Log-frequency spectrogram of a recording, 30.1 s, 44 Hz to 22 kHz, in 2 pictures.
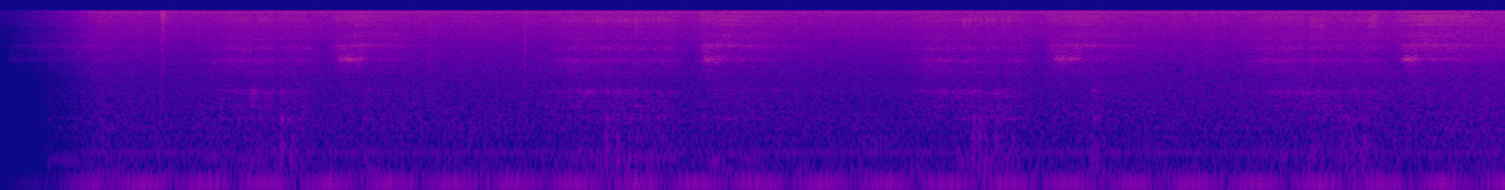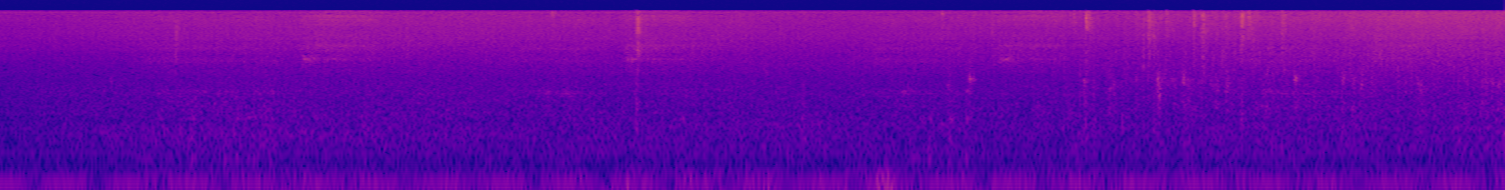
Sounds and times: rain on the roof of the cottage 0.7 - 2.2
breath 2.2 - 4.2
rain on the roof of the cottage 3.1 - 5.5
breath 5.5 - 7.9
breath 9.2 - 11.4
breath 12.5 - 15.0
rain on the roof of the cottage 13.8 - 30.1
wind is moving the trees 13.8 - 30.1
Drips of water fall out of the trees on the roof 25.5 - 30.1

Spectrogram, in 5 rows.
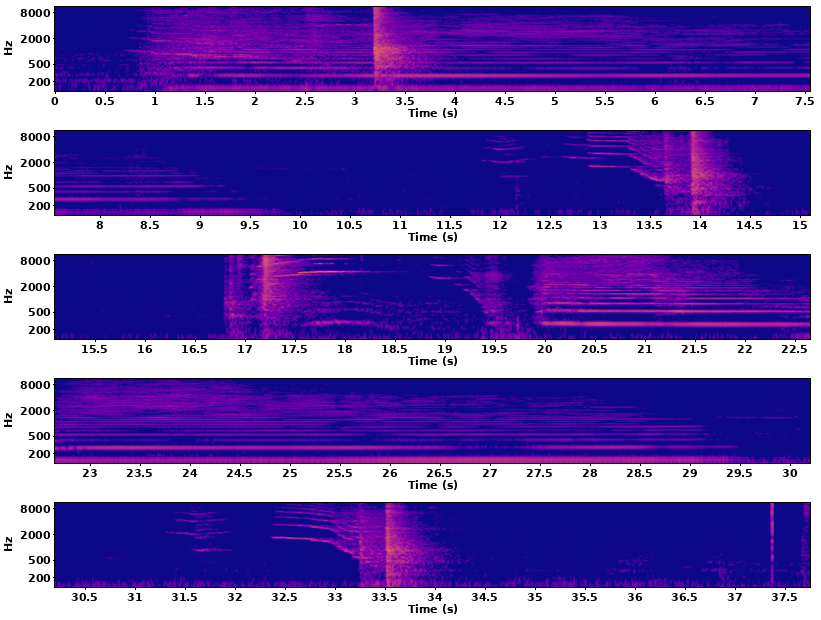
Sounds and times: squeaky, metal door closing 11.8 - 14.4
squeaky, metal door closing 16.8 - 21.6
squeaky, metal door closing 31.4 - 34.2

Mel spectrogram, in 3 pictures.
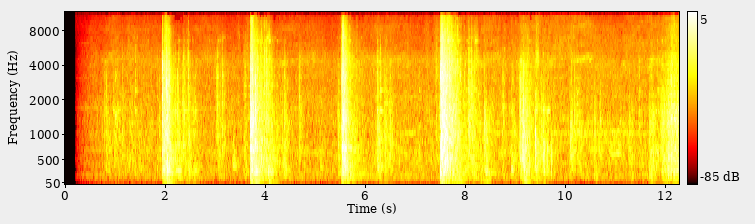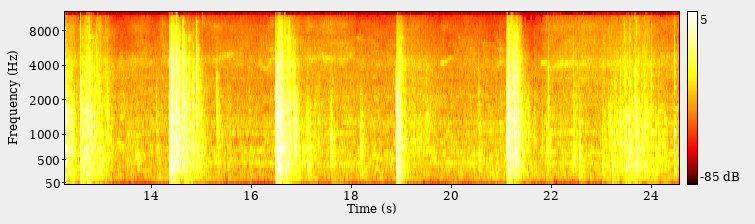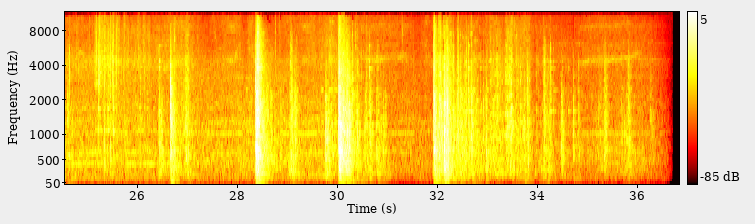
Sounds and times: Digger smashing concrete 23.2 - 26.2

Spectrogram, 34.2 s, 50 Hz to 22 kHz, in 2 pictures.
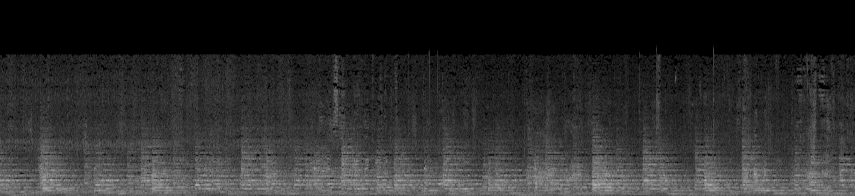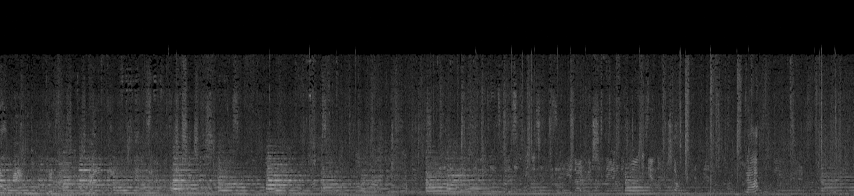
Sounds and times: bells 0.0 - 34.1
people 15.1 - 34.1

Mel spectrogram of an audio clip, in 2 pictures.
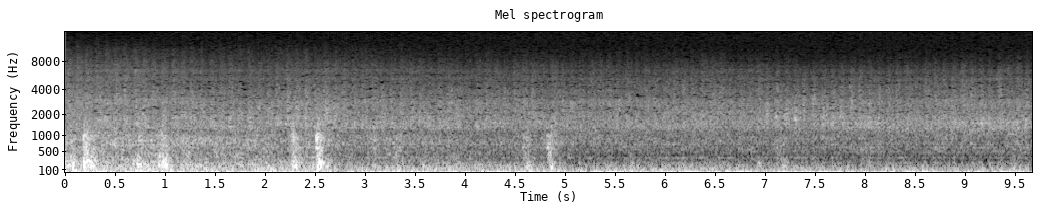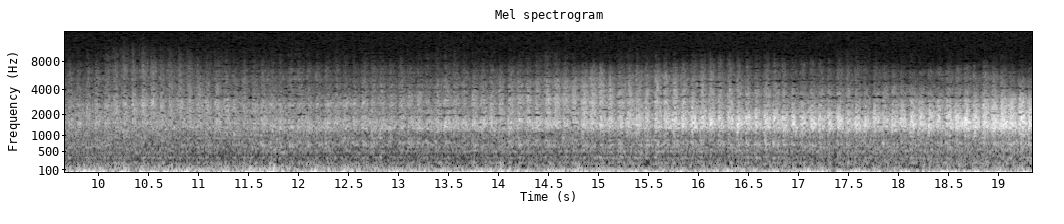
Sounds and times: narrow-gauge steam train (Blanche) powering uphill 0.0 - 19.3

